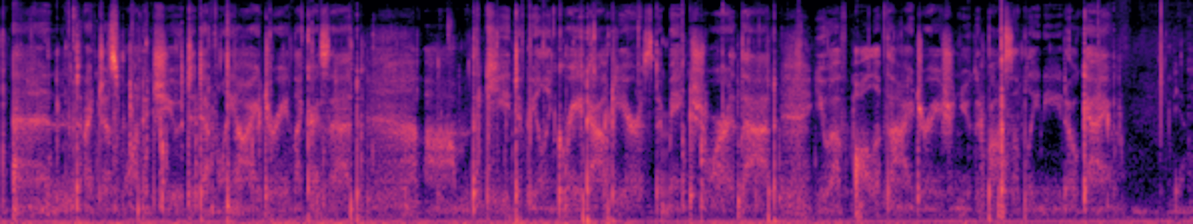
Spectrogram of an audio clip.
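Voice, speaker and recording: Moderate-paced speech from a woman against loud background noise. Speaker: camp hostess roleplay. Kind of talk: ASMR roleplay soft talk. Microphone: lapel.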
